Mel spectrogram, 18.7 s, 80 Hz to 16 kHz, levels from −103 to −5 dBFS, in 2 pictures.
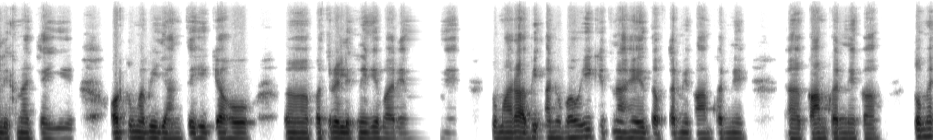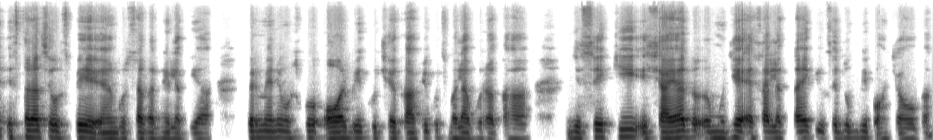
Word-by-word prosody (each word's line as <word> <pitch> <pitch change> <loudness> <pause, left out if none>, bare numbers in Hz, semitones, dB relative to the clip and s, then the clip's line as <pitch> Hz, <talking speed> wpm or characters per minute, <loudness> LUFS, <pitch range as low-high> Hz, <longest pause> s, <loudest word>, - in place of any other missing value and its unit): लिखना 110 0 -1
चाहिए। 105 -1 -7 0.4
और 115 - +8
तुम 125 -1 +1
अभी 120 0 +3
जानते 110 0 -1
ही 115 - 0
क्या 120 - +8
हो 115 0 +4 0.4
अ, - - +2 0.3
पत्र 115 +2 +3
लिखने 115 0 +2
के 115 +1 +1
बारे 110 0 -4
में? 110 0 -24 0.8
तुम्हारा 115 0 +3
अभी 115 +4 +3
अनुभव 120 +1 +1
ही 140 +2 -1
कितना 120 - -5
है 115 +1 0
इस 115 - 0
दफ़्तर 115 0 -3
में 115 - -2
काम 105 0 -1
करने 110 0 -4 0.4
अ, 105 -1 0
काम 110 0 +6
करने 110 0 0
का?" 105 0 -3 0.4
तो - - +6
मैं 155 0 0
इस 140 0 -6
तरह 135 -1 +9
से 135 - -2
उस 135 0 0
पे 130 -2 +7
अ, 115 - 0
गुस्सा 115 +1 -1
करने 115 0 -4
लग 110 -2 -5
गया। 110 -1 -4 0.4
फिर 130 - +2
मैंने 130 0 -1
उसको 130 +1 -3 0.2
और 120 0 +7
भी 125 +1 -3
कुछ, 120 -1 -12 0.2
काफ़ी 115 +3 0
कुछ 135 +1 -17
भला 110 0 0
बुरा 115 0 -3
कहा, 105 0 -7 0.4
जिससे 120 +3 0
कि 145 -4 -2
शायद 125 +3 +6 0.2
मुझे 120 +2 -1
ऐसा 130 - +3
लगता 120 0 -1
है 130 - +5
कि 130 +1 -8
उसे 130 +1 -7
दुःख 130 -2 -7
भी 130 - -4
पहुँचा 110 0 -6
होगा। 110 +8 -6
115 Hz, 210 wpm, -22 LUFS, 110-125 Hz, 0.8 s, तरह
